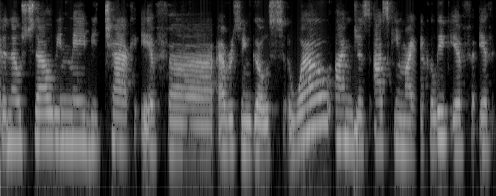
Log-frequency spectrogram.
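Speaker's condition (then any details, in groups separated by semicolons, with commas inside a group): No condition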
